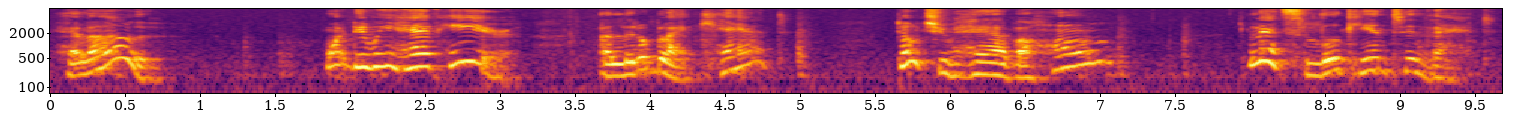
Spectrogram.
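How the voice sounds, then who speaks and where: A woman's voice: high voice, big pitch swings, takes it slowly, gravelly, long pauses, darkish tone, a little hiss or hum, voice pushed up, exaggerated voice. A woman reader voicing a kindly storybook stranger who soothes a lost little cat with reassuring phrasing. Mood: curious.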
